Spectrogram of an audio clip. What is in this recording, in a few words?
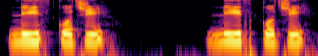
"nerkuce", Muscogee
